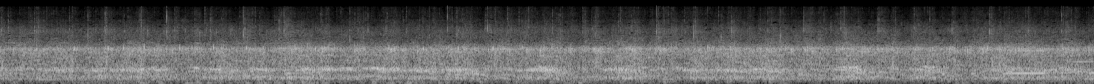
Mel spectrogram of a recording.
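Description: Football supporters in the stand applauding the players after the match: dense, steady clapping from many hands.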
